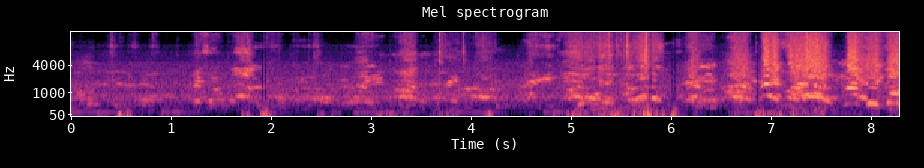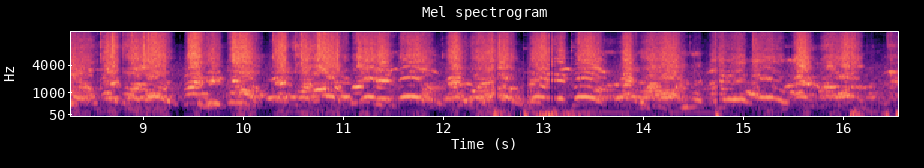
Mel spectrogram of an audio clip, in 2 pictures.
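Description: Stadium crowd of soccer fans shouting: a lower murmur at first, swelling about five seconds in to loud, sustained massed shouting, with many sharp claps and hits mixed in.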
